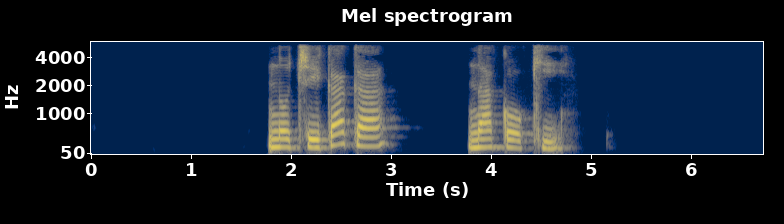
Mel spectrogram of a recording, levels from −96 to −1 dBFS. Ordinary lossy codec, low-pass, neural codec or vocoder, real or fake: MP3, 48 kbps; 5.4 kHz; codec, 16 kHz in and 24 kHz out, 1 kbps, XY-Tokenizer; fake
